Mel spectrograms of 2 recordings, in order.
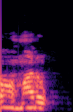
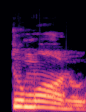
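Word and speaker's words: tomorrow: ये टुमारो नहीं है, ध्यान रखिएगा, टुमारो और हमारो, ओके, इट्स नॉट टुमारो हमारो, इट्स टुमारो। क्या है, टुमारो।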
